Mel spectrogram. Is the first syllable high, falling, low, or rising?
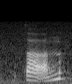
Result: low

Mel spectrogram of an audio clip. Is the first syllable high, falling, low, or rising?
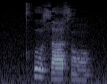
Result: falling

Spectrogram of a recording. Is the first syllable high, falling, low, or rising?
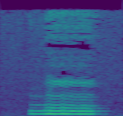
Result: high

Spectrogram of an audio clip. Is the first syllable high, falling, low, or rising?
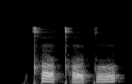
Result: falling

